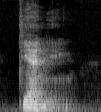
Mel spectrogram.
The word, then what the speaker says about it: 电影: And then I said the word that we went over before, 电影, which means film or movie. And that's spelled D-I-A-N in the fourth tone and Y-I-N-G in the third tone. 电影.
